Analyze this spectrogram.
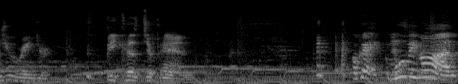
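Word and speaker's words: Zyuranger: The Sentai version of Mighty Morphin Power Rangers is called Kyoryo Sentai Jew Ranger, Spelled with a Z. but it's pronounced Jew Ranger.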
